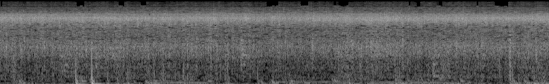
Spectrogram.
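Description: Chicken wings fry in a cast iron pan with a loud, steady sizzle and hiss that continues throughout, broken by faint occasional pops and crackles.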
